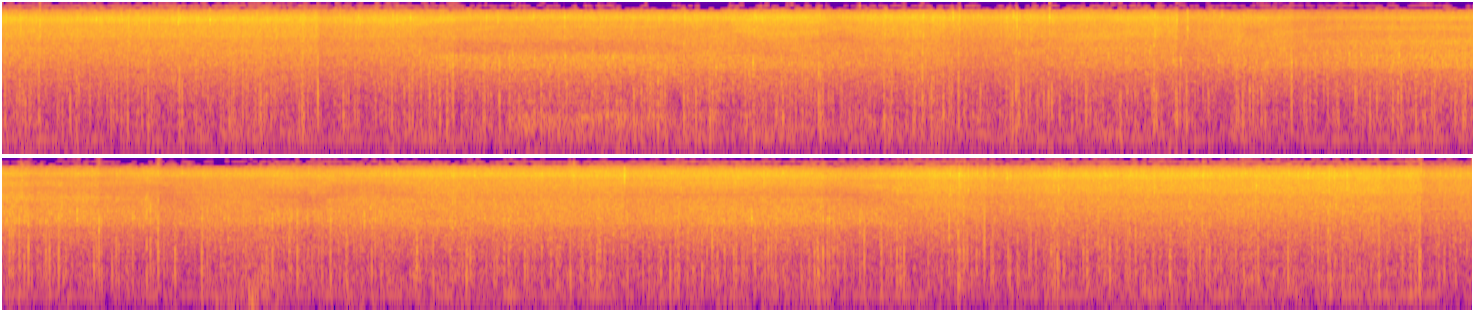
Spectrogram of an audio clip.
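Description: Steady rain falling on wet ground, grass and leaves: a dense, even patter of drops.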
